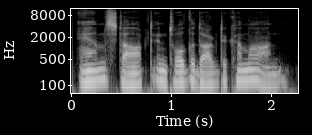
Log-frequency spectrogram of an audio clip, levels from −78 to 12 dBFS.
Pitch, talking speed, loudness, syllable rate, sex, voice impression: 115 Hz, 240 wpm, -15 LUFS, 4.9 syllables/s, male, masculine, adult-like, tensed, slightly bright, slightly soft, fluent, cool, intellectual, calm, wild, kind, modest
